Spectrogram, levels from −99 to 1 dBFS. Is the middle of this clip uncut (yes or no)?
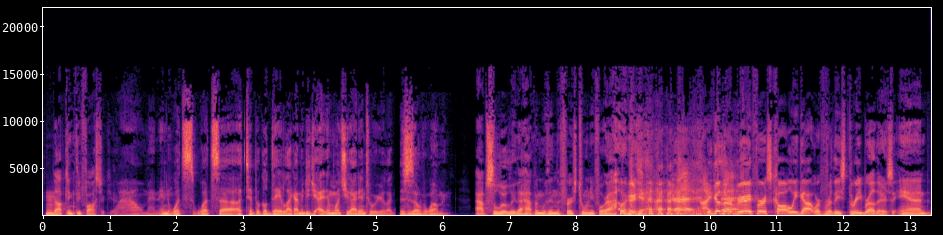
no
